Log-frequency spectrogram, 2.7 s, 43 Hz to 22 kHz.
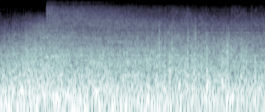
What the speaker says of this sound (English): TOW2 missile going out at it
